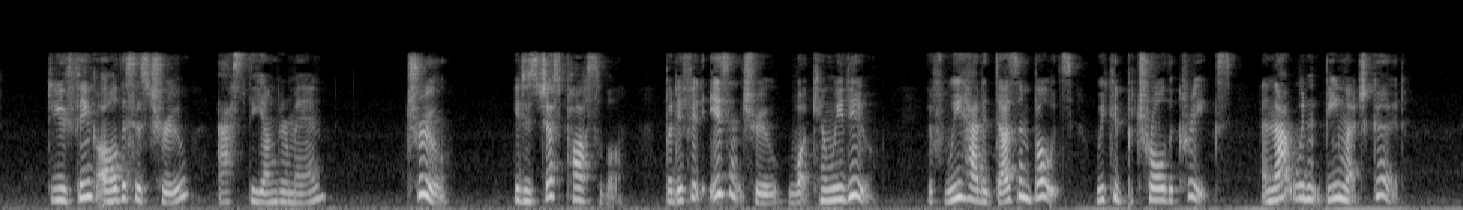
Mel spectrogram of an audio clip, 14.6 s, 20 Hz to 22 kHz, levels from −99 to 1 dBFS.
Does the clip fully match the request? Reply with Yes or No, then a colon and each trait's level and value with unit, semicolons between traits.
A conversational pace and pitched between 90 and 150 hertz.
No: average, 170 wpm; high, 220 Hz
